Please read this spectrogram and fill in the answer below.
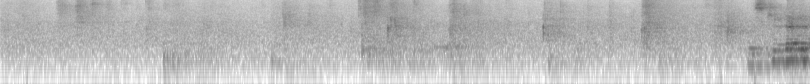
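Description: A few short, soft hissy sounds, with a person's voice setting in near the end.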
